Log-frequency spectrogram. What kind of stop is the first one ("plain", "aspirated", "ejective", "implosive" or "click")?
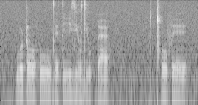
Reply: implosive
